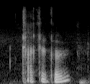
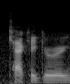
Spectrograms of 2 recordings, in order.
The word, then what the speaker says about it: Kakegurui: Kakagurt? I'll double check. Kakagurt. Oh wait, I do you just spell that? googled Kakegurui Oh.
